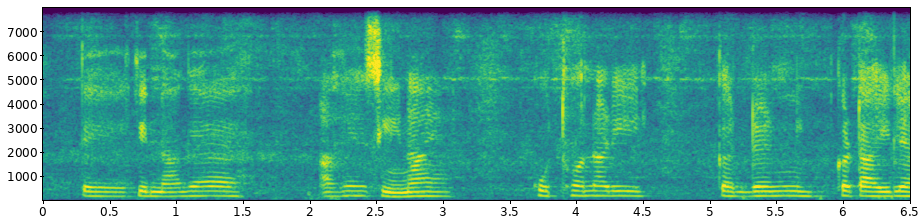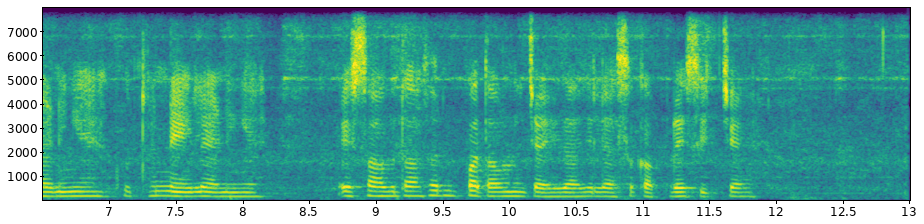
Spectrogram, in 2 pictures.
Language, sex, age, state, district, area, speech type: Dogri, female, 30-45, Jammu and Kashmir, Samba, rural, spontaneous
